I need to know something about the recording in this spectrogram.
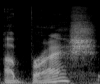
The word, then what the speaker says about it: Abrash: And Michael, I think his name Abrash is how you say it. I can never pronounce his name correctly.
